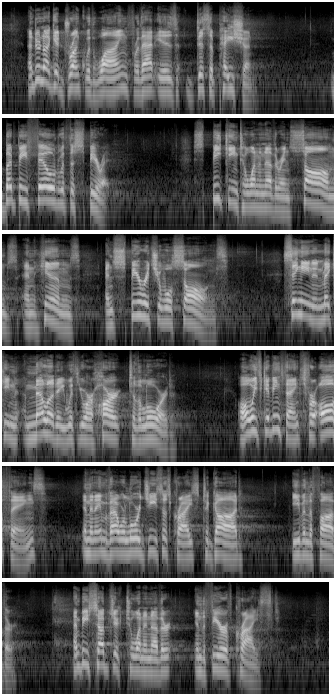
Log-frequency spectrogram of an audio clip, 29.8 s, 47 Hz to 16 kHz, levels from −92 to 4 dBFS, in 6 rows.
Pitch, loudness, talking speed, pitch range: 175 Hz, -19 LUFS, 135 wpm, 155-200 Hz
